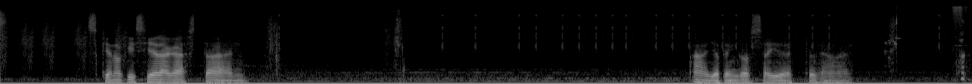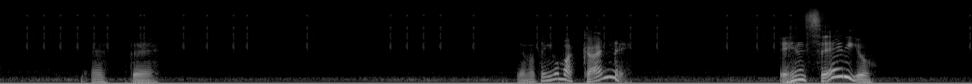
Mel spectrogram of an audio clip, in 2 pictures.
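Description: A man speaks through a microphone with animation, in short bursts.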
